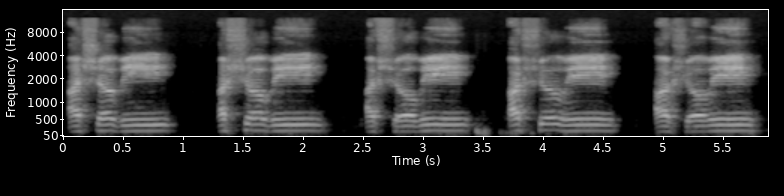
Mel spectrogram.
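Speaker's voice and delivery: अशवे said slowly, each syllable clear; pronunciation demo. Shown as a demonstration. Teacher modelling अशवे for students, slow and clear. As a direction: spell out अशवे for the learner. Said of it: "तो क्या उच्चारण हुआ?".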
